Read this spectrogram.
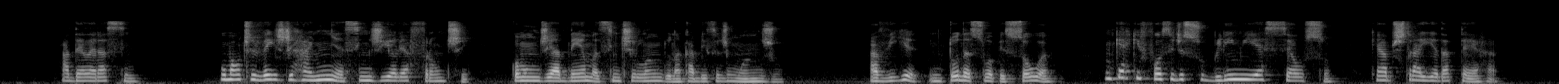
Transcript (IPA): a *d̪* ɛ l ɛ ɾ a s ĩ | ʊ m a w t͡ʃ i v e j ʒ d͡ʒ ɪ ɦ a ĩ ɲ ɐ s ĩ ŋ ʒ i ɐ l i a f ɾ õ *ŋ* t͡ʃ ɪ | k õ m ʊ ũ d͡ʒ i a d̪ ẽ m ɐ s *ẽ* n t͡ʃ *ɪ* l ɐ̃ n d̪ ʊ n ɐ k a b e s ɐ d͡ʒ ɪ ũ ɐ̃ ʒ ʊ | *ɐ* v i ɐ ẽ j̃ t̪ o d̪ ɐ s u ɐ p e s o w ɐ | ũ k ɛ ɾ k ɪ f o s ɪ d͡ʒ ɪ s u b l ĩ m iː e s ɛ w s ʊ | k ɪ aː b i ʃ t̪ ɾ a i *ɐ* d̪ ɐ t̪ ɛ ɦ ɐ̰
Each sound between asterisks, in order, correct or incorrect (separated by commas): correct, incorrect, incorrect, incorrect, incorrect, correct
